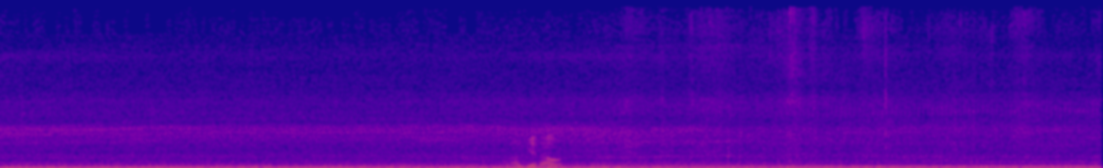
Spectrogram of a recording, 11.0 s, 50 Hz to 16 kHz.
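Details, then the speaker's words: 1959 Buick Electra 225 with 401 Nailhead V8, just foot-pedal started: deep, steady, even rumble with no misses or knocks and a slight electric fuel pump clatter. Normal, healthy idle. "sounds good. You can hear the electric fuel pump clattering a little bit. Super nice."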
